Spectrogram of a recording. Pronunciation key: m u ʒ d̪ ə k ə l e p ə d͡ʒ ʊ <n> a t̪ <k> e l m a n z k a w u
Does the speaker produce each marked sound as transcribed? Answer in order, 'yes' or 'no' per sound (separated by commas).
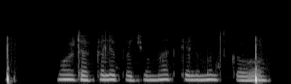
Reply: no, yes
